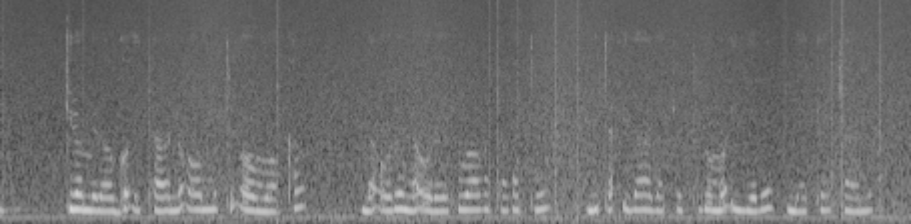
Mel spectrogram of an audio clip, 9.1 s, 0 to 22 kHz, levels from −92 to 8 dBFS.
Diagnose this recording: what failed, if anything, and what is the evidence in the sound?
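Nothing failed in this recording; the only thing to hear besides the speech is the room's own background noise, about 10 dB below it.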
